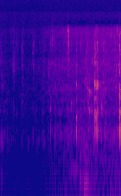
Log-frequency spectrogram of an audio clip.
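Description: Wooden spoon stirring beef trotters in an earthen clay pot, with faint scrapes and a few light knocks against the pot in the second half; the first second is nearly silent.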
